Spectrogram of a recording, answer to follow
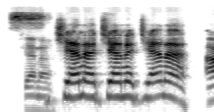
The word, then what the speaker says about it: Genna: beam of light so it's a soft G for change Jenna Jenna Jenna all right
